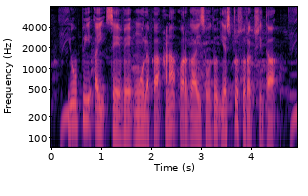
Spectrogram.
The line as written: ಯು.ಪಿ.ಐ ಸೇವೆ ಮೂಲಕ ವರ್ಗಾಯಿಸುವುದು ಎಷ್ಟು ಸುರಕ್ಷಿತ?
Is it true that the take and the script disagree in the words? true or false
true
